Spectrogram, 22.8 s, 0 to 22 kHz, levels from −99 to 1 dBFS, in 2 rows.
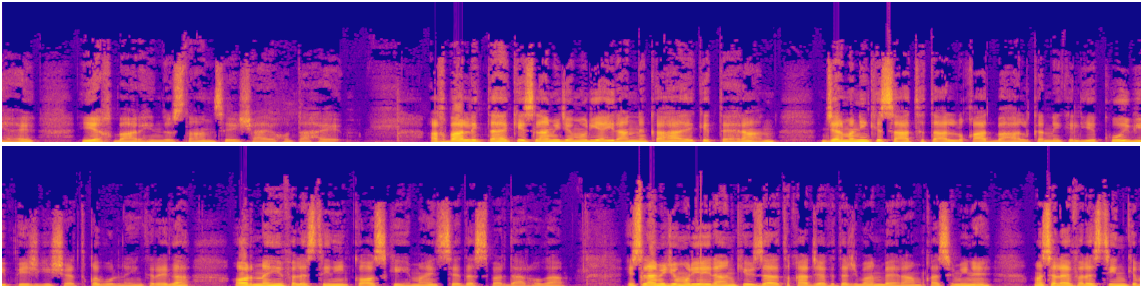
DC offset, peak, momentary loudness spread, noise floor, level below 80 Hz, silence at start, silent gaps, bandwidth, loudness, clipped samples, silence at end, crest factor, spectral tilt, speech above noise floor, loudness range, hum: under 0.1%; 0 dBFS; 14 LU; -39 dBFS; -56 dBFS; 0 s; none; 17.5 kHz; -16 LUFS; under 0.1%; 0 s; 16 dB; -4 dB/octave; 23 dB; 6 LU; none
